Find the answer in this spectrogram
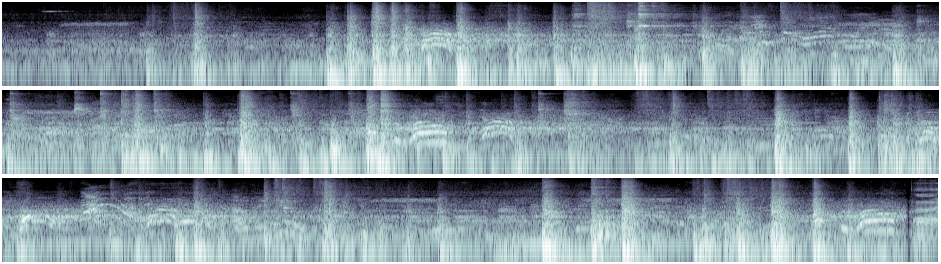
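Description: Basketballs thudding against the backboards and rims of arcade basketball shooting machines, a rapid run of impacts starting about three seconds in, over the machines' music and the arcade's background noise.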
